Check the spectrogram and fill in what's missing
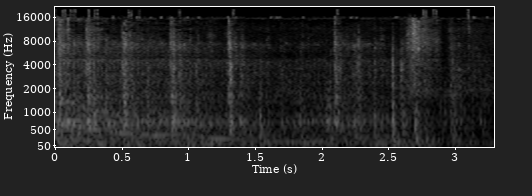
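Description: A home sewing machine works in short rapid bursts of mechanical ticking and whirring, close by and fairly loud, with small clunks between runs of stitching and no voices.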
